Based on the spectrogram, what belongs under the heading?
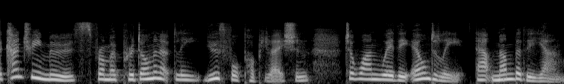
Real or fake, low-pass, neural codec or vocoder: fake; 7.2 kHz; codec, 16 kHz, 0.5 kbps, X-Codec, HuBERT features, trained on LibriSpeech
